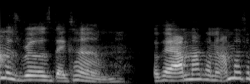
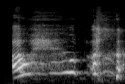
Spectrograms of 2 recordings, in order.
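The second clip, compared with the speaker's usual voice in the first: high, loud burst of shock; shocked reaction; 6 dB louder than usual. Retold or imitated. Retelling her own reaction to the aids accusation, shocked. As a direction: yelp it out like you can't believe it.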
